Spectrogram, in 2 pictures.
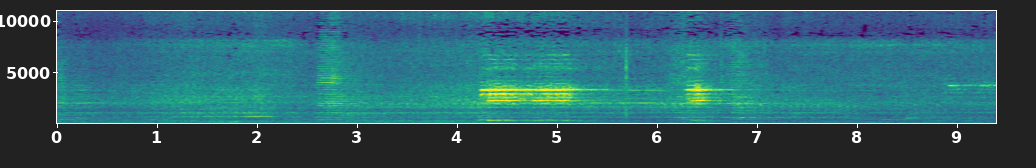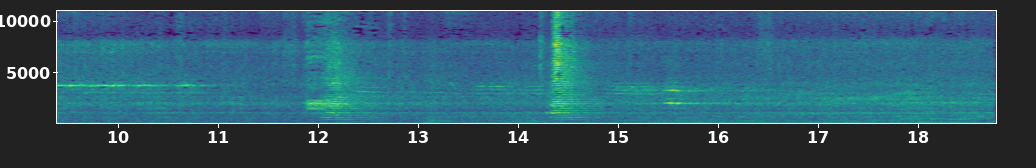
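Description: Horn blasts over a steady low rumble, loudest about four to five seconds in, with a short blast around six and a half seconds and fainter ones later.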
